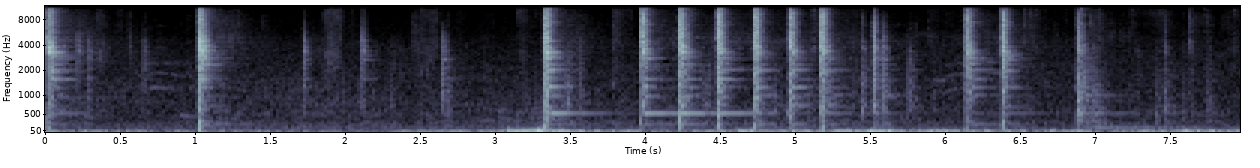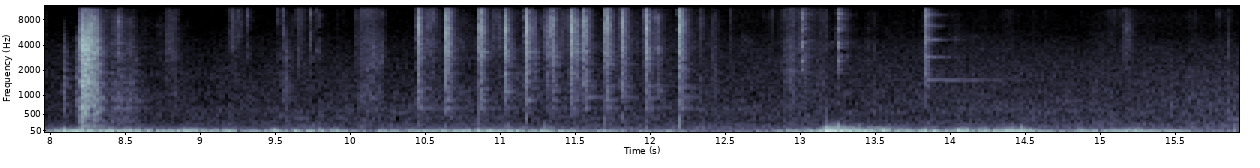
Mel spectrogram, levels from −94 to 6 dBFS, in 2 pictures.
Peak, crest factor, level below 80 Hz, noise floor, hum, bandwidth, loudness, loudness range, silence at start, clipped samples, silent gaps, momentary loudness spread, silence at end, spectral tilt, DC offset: -2 dBFS; 24 dB; -30 dBFS; -48 dBFS; none; 11.5 kHz; -23 LUFS; 7 LU; 0 s; under 0.1%; none; 26 LU; 0 s; 0 dB/octave; under 0.1%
